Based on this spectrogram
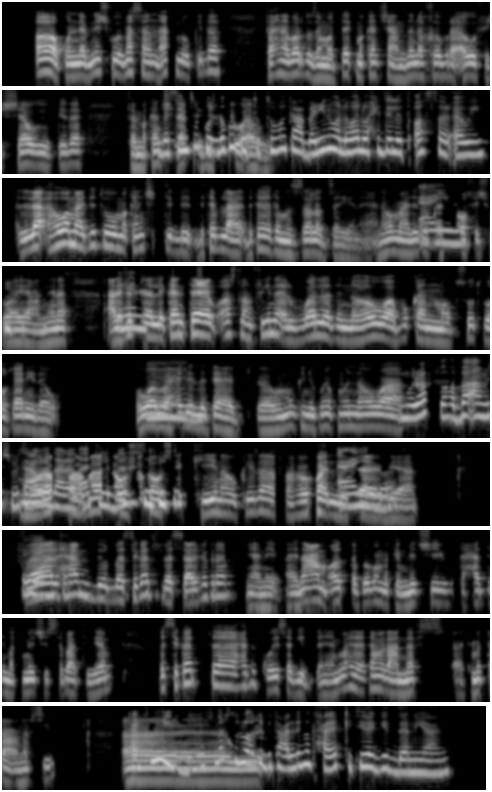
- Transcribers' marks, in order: tapping; chuckle; laugh; laughing while speaking: "فهو"; tsk
- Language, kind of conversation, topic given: Arabic, podcast, إزاي بتجهّز لطلعة تخييم؟
- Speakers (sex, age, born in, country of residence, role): female, 25-29, Egypt, Italy, host; male, 25-29, Egypt, Egypt, guest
